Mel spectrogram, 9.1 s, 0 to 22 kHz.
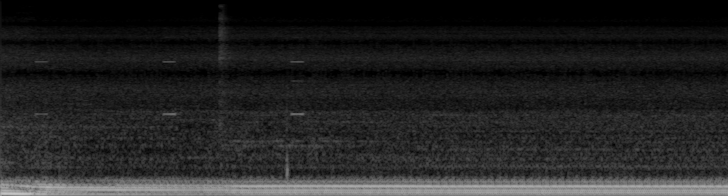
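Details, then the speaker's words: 2011 Nissan Altima after ignition coil replacement for a cylinder 3 misfire (P0303) and clearing codes: restarted, settles into smooth steady idle with even hum, no stumble or misfires after about 10 seconds; normal idle. "I can already tell it's running much smoother, much cleaner. It's already been about 10 seconds and so far no misfires."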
